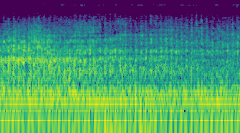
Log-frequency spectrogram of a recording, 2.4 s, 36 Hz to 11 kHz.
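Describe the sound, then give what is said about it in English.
Two helicopters that have just landed on a plateau just under Cabazon Peak, in landing zones about 60 meters apart, rotors slowly winding down: a steady, loud roar of rotors and engines, dense and continuous with a low throbbing hum underneath, without any voices. “And these two birds have landed, and we've cleared two adequate landing zones approximately 60 meters from one another on a plateau here just under Cabazon Peak, and the rotors are slowly coming to a”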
